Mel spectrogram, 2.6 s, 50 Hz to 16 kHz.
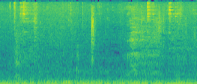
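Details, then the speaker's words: BMW E36, leaking oil about 3,000 miles: deep, lumpy, uneven idle, engine struggling and hunting; vacuum lost through an unseated dipstick. "That should not be sounding like this. Struggling."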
